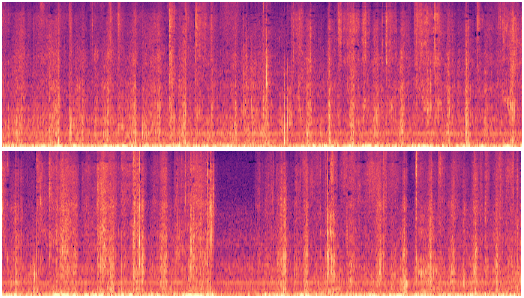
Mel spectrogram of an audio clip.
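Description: Shaved ice being bitten and chewed, a dense run of crisp crunching and crackling, with a short pause about three quarters of the way through.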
